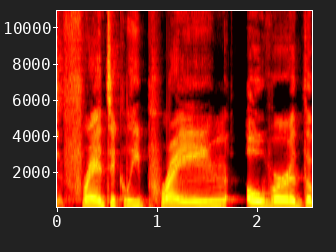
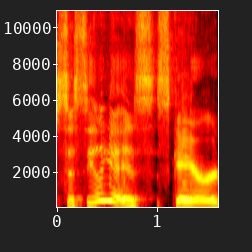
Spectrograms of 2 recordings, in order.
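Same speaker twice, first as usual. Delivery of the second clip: normal talking voice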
